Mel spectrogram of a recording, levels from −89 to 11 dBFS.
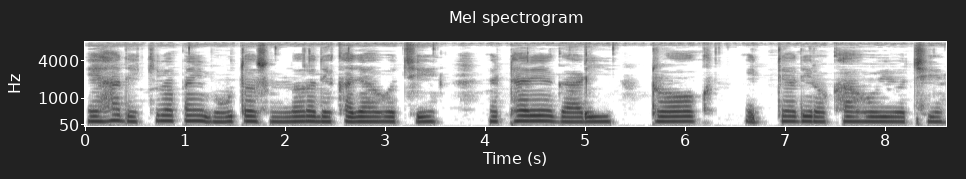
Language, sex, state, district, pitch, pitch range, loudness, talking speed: Odia, male, Odisha, Sambalpur, 175 Hz, 170-180 Hz, -16 LUFS, 75 wpm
